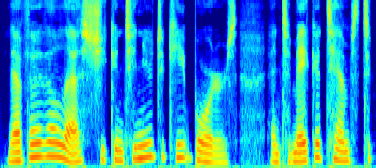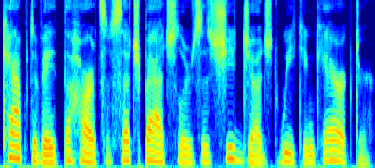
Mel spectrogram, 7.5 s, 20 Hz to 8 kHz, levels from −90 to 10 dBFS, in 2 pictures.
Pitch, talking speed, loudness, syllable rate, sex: 170 Hz, 185 wpm, -19 LUFS, 5.4 syllables/s, female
